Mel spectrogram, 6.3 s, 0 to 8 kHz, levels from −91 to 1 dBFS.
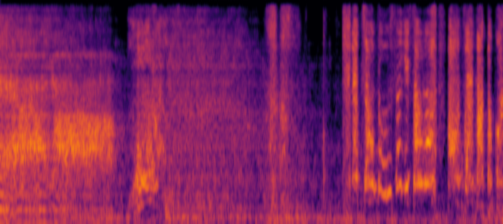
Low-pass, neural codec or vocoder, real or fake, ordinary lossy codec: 7.2 kHz; codec, 16 kHz, 4.8 kbps, FACodec; fake; none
